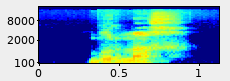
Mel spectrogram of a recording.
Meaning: 1. to curl (to twist or form into ringlets) 2. to twist (to turn the ends in opposite directions) 3. to turn (change the direction or orientation of (something))
- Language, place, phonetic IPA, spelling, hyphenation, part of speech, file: Azerbaijani, Baku, [burˈmɑχ], burmaq, bur‧maq, verb, LL-Q9292 (aze)-burmaq.wav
